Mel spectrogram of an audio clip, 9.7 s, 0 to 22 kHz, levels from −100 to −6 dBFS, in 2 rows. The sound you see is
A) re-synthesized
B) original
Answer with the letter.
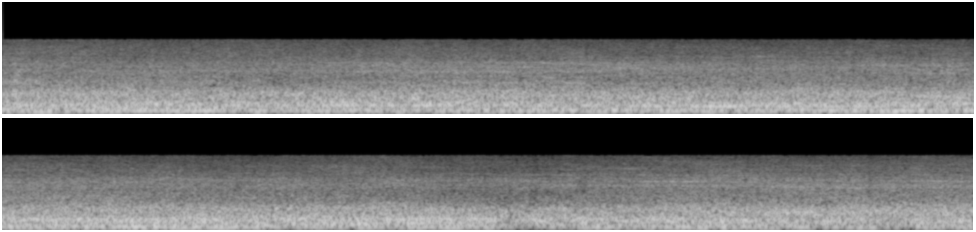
B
